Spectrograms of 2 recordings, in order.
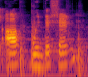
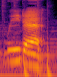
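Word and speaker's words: Auf Wiedersehen: I'd be forced to say off Windershin. To say to a simple case. What does that mean? Off Windershin. I don't even know if that's the correct pronunciation. Wiedersehen.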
